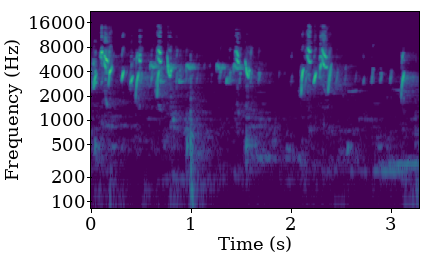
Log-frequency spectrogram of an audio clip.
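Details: European goldfinch song used to stimulate other goldfinches into singing: bursts of bright, rapid twittering notes with buzzy trills, broken by short pauses after about one second and again near two seconds.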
